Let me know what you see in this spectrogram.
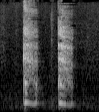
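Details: Adult woman's cough, two coughs, while saying "I can't go out... I'm sick."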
